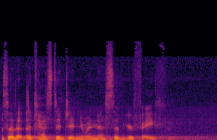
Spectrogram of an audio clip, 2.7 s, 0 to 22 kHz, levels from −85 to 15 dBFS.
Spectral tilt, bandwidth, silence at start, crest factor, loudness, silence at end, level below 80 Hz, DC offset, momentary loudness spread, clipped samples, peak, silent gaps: -5 dB/octave; 15.5 kHz; 0 s; 18 dB; -22 LUFS; 0.2 s; -58 dBFS; under 0.1%; 17 LU; under 0.1%; -4 dBFS; none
